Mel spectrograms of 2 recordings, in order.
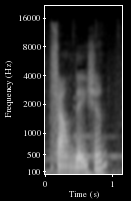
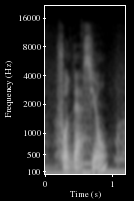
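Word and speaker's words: foundation: البته فاندیشن به جای فونداسیون ولی هرگز فونداسیون ما نداریم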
